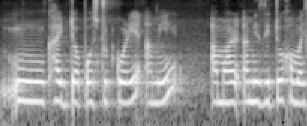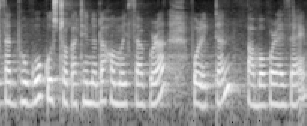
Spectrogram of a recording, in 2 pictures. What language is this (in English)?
Assamese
